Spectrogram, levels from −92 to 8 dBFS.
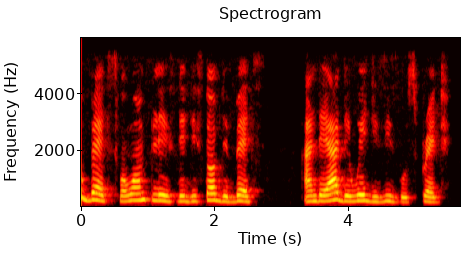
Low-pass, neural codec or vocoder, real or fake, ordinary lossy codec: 5.4 kHz; none; real; none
